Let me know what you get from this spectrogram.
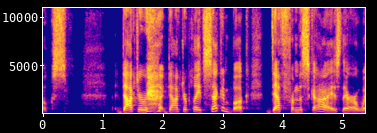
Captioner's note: laugh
